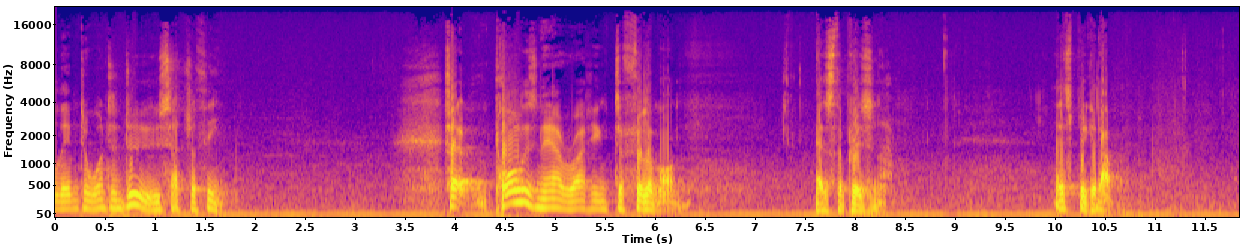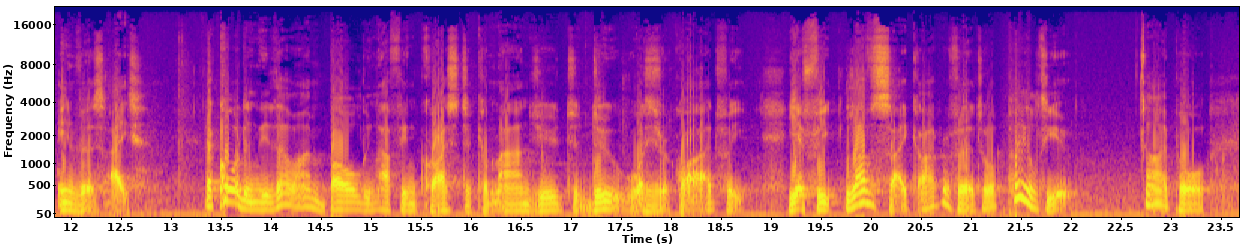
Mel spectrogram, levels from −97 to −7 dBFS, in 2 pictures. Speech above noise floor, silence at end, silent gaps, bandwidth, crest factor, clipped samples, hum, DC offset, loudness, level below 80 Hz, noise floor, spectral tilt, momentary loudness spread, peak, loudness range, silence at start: 21 dB; 0 s; none; 17.5 kHz; 12 dB; under 0.1%; none; under 0.1%; -12 LUFS; -30 dBFS; -32 dBFS; -6.5 dB/octave; 12 LU; 0 dBFS; 6 LU; 0 s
